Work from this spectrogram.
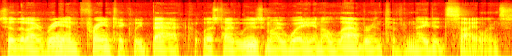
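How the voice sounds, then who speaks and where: A man speaks at a moderate pace with a very deep, low pitch. His intonation stays fairly even. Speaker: audiobook narrator. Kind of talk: reading aloud. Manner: monotone.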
